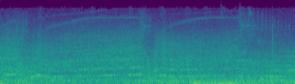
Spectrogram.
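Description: An engine drones steadily from a car driven in the racing video game The Crew. The pitch rises and shifts with gear changes, and a few rougher revs come near the end. The sound is loud and continuous, with no talking.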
